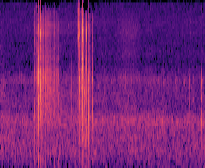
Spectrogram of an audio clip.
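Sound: roaring river water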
